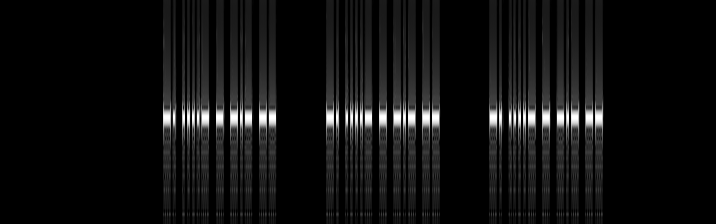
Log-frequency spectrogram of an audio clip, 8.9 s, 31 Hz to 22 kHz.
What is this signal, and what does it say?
Morse code, heard as a keyed tone, about 40 wpm, 700 Hz. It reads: N4TKM N4TKM N4TKM
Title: USA Call Signs - 5 Characters - Repeated 3x - 40wpm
